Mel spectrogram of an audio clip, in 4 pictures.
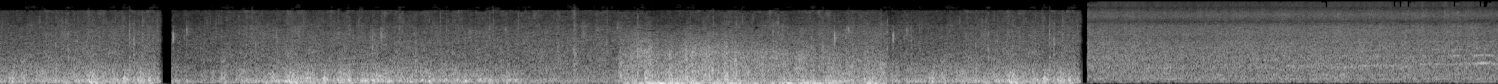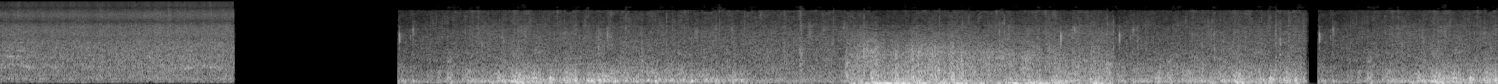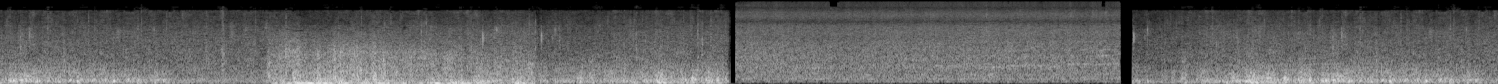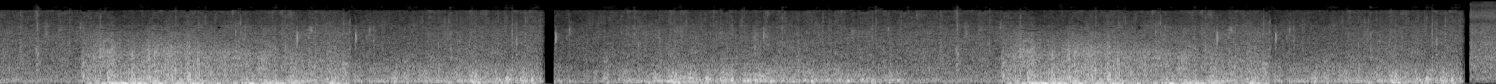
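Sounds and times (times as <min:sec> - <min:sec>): thunder rolling: 0:00.0 - 0:11.1, 0:19.3 - 0:37.4, 0:41.6 - 0:50.4, 0:51.0 - 0:59.9
heavy rain: 0:00.0 - 0:17.4, 0:19.0 - 0:59.9.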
